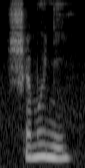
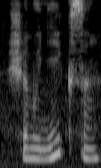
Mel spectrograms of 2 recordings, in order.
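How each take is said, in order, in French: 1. La consonne finale est muette. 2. La consonne finale est prononcée. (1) "le S ou le X ou le Z final ne sont pas prononcés" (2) "Beaucoup de Français se trompent et prononcent ces noms de villes de travers"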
